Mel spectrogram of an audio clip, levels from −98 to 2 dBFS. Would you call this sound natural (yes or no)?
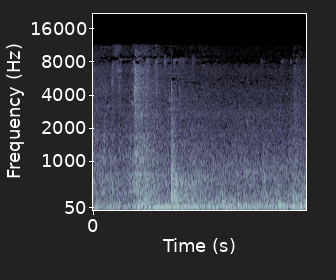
yes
